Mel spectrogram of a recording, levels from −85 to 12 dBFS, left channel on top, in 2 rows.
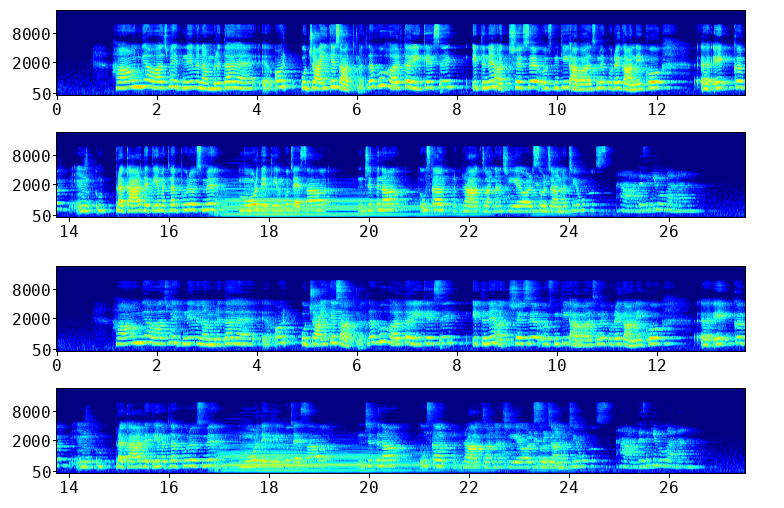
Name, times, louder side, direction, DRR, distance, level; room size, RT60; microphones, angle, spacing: voice 1, 1.1-4.6 4.9-7.9 8.3-12.6 12.9-13.8 14.1-17.0 17.4-19.2 19.8-20.6 21.0-24.5, left 4 dB, 35° left, 7 dB, 0.4 m, -27 dB
Bowed string instrument, 16.8-23.8, right 1 dB, 30° right, 2.1 m, -39 dB
voice 2, 21.1-21.9 23.3-23.9 24.6-26.6, equal, 55° right, -4 dB, 1.9 m, -41 dB
7.2 x 5.8 x 3.0 m, 1.0 s
head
